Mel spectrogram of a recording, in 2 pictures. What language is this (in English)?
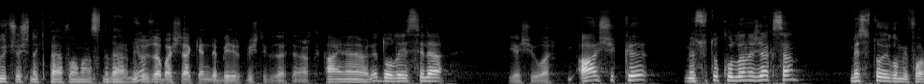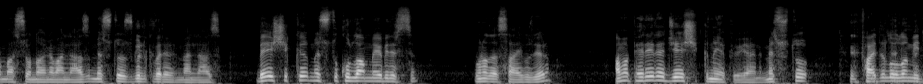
Turkish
